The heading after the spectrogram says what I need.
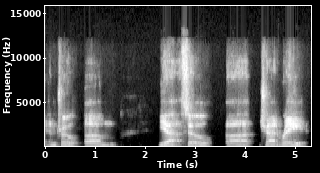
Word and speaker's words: Chad Rea: um yeah so uh chad ray is how you pronounce my name and uh i'm a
